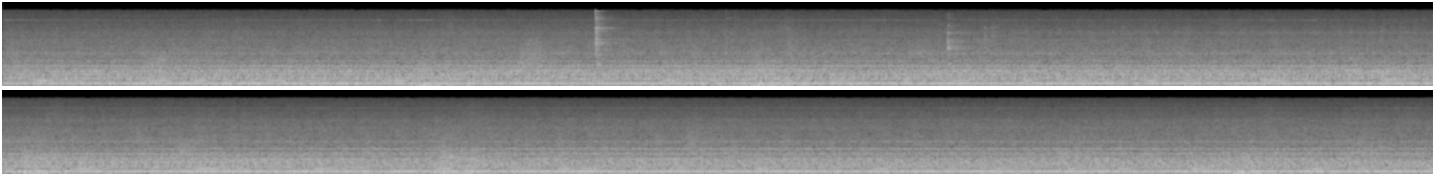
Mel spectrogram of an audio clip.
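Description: Steady mechanical hum of industrial machinery running, with a deep drone and a few steady higher tones, and a couple of light clicks about six and nine seconds in.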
